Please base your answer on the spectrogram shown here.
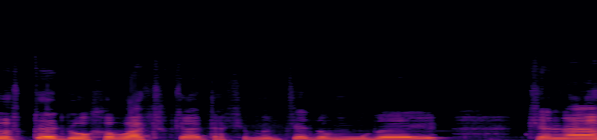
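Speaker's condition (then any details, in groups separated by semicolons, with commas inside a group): Cerebral palsy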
